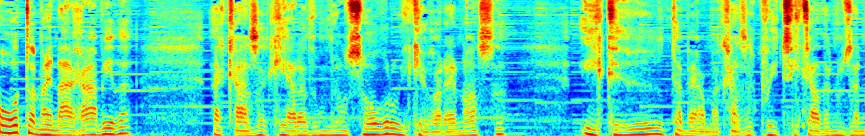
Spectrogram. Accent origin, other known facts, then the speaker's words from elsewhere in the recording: Lisbon, Portugal; a casa dos meus pais em Lisboa, onde eu nasci, também desapareceu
